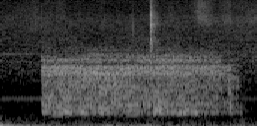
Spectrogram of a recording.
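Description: Air traffic control radio channel keyed open with no voice: a burst of thin radio static hiss, about a second and a half long, starting a moment in.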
